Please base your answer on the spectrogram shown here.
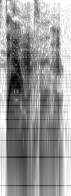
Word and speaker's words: Downton: Well, they do have the Downtown Abbey, and I love that. Not downtown. Yeah. Is it Downtown Abbey? Downtown Abbey. It's Downton. That's Downton. Oh, it's not downtown?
